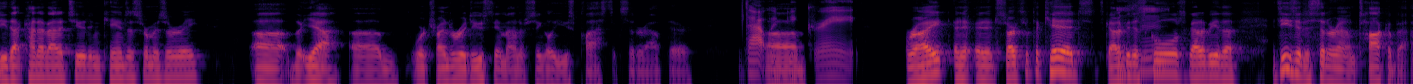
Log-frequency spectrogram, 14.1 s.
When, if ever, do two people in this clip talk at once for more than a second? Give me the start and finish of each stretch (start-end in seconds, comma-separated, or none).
none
